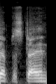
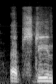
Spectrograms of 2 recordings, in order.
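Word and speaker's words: Epstein: आपने ठीक कहा, उच्चारण राहुल गांधी ने भी एप्स्टाइन ही कहा था, हम लोग भारतीय लोग उसको एप्स्टीन ही कह रहे हैं।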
